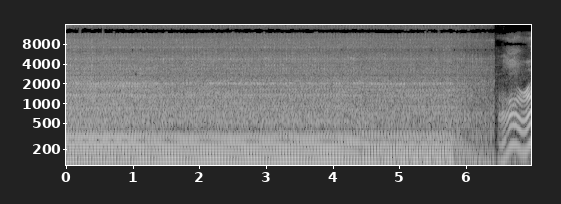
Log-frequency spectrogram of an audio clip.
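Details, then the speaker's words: Small single-cylinder engine on a neglected machine, first start after battery reinstalled (13.5 V): runs steadily at even idle for about six seconds then shuts off; sounds healthy. "right that was a successful first start now I need to figure out how to make it steer"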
